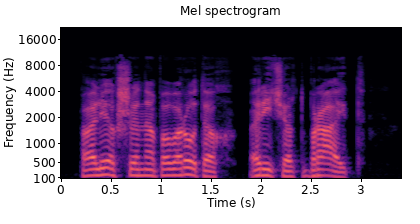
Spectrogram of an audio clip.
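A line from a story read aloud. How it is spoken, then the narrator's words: Grumbling traffic controller. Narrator (Russian): проворчала регулировщица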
